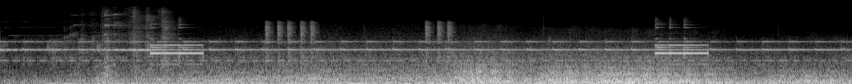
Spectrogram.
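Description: A tram passes close by with a deep rumble.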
